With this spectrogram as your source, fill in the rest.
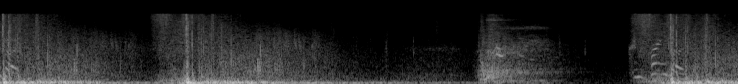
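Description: Confringo blasting spells go off in a game, several loud booming bursts with rumbling tails separated by brief lulls, close and heavy.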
